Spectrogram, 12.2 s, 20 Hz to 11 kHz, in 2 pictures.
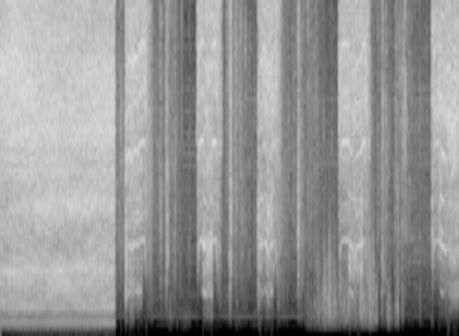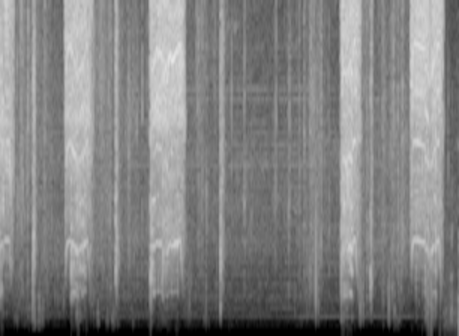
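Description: A Saker 20-volt mini cordless chainsaw's electric motor runs with a steady whine and cuts off about 1.5 s in. It is followed by a string of short, separate rustling and crackling bursts of dry palm fronds being pulled and handled.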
